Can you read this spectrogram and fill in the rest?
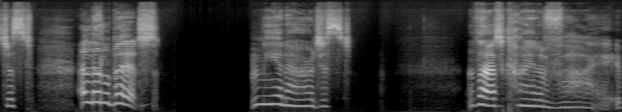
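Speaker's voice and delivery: menacing, sinister, villainous femme fatale voice. Talking about wanting a villain voice-acting role, in a sinister voice. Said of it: "I really love doing this kind of sinister voice".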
